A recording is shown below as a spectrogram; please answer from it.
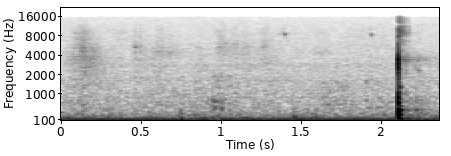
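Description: A steady low electrical hum with a few faint taps and knocks as a person steps up to a lectern and handles things at it.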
